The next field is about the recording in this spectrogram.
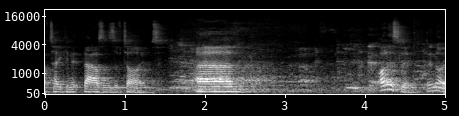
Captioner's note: audience laughs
